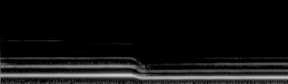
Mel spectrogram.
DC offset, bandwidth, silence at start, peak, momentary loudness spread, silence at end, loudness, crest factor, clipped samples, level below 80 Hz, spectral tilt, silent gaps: under 0.1%; 3.1 kHz; 0 s; -12 dBFS; 7 LU; 0 s; -22 LUFS; 10 dB; under 0.1%; -60 dBFS; -8.5 dB/octave; none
